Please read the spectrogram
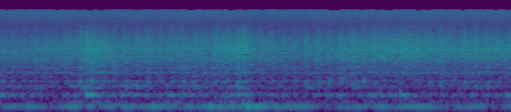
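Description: Two daf frame drums played together in a duet: a continuous rolling pattern with a deep, steady drum resonance, the metal rings inside the frames jingling over it, and a few accented strokes.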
